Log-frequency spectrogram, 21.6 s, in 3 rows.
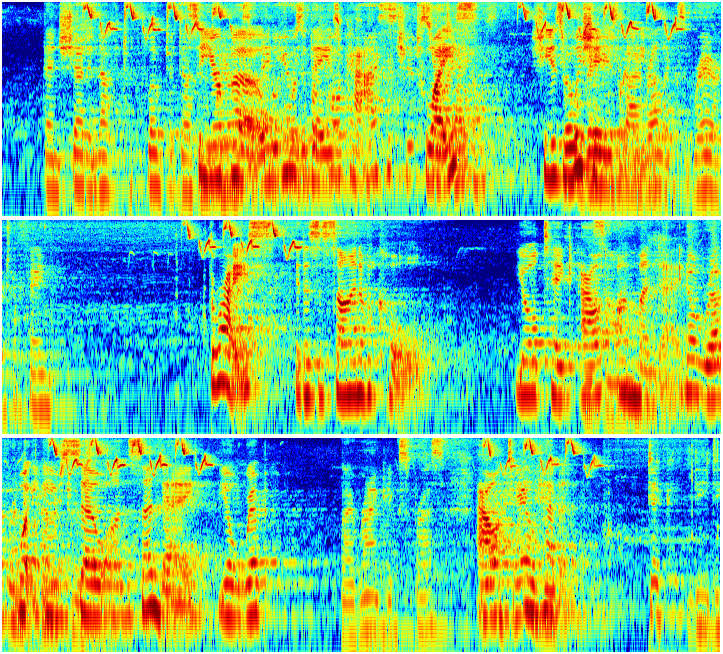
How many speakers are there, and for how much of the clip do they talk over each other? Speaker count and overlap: two, about 35%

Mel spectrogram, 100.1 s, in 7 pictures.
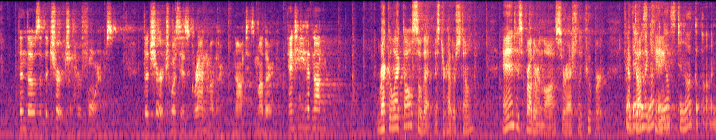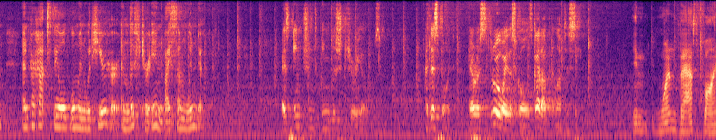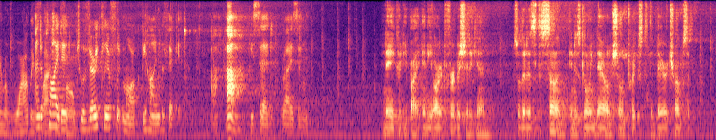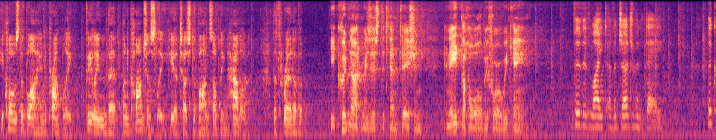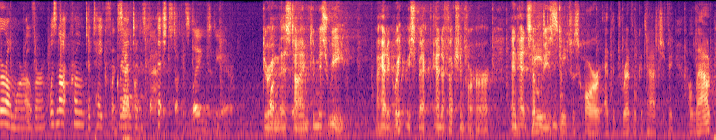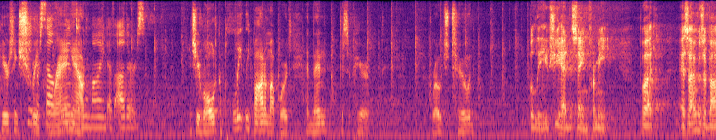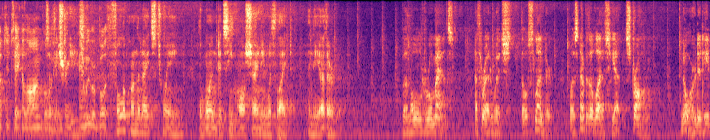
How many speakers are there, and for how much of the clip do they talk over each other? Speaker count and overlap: ten, about 8%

